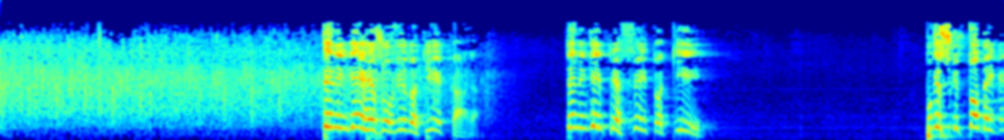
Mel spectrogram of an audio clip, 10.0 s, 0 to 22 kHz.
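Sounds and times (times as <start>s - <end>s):
church crowd applauding: 0.0s - 5.2s
speech: 3.3s - 4.9s, 5.7s - 7.1s, 9.3s - 10.0s.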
